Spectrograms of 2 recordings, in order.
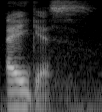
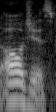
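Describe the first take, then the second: First: The first syllable sounds like 'ay'. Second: The first syllable sounds like 'ar'. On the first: The speaker calls it right. "It's Aegis" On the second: The speaker calls it wrong. "I always say Ardent Argis"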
